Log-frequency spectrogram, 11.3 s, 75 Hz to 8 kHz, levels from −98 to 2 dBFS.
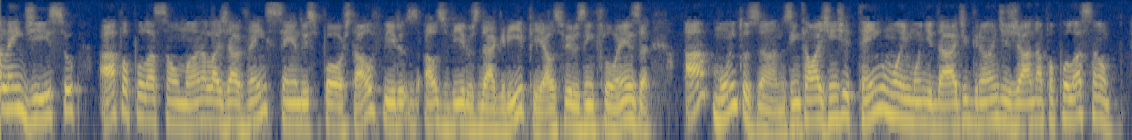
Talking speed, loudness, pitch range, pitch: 170 wpm, -21 LUFS, 125-155 Hz, 135 Hz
